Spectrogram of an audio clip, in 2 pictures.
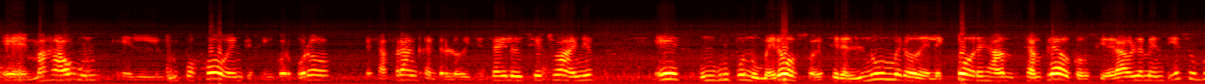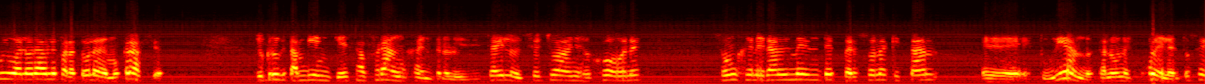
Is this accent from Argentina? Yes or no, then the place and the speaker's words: yes; San Juan, Argentina; responsables de lo que nos pasa como sanjuaninos, como argentinos.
